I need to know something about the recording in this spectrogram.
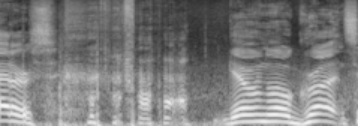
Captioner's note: laughs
